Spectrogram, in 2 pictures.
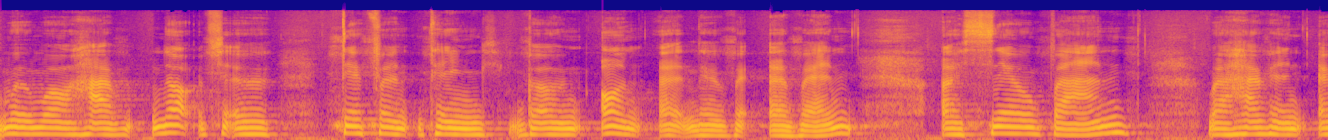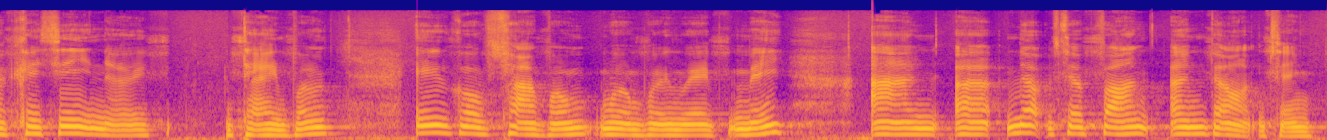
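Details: Dysarthria in a woman with motor neurone disease, a degenerative, terminal illness progressively weakening all her muscles; her voice is gradually getting weaker, and she has a feeding tube and needs help to walk.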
